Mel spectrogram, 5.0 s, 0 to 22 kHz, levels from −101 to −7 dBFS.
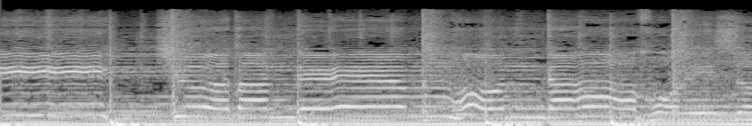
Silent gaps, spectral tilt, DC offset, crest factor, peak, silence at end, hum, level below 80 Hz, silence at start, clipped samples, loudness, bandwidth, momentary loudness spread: none; -5.5 dB/octave; under 0.1%; 10 dB; -4 dBFS; 0 s; none; -18 dBFS; 0 s; under 0.1%; -16 LUFS; 16.5 kHz; 2 LU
